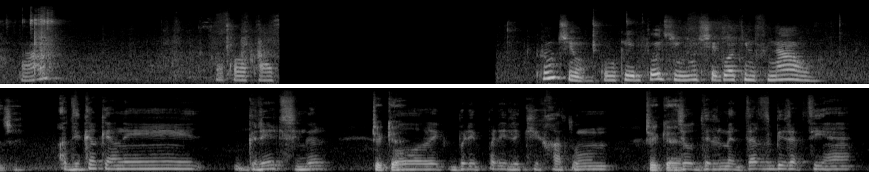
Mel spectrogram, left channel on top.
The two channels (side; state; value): both; different; correlation -0.01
